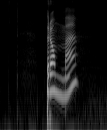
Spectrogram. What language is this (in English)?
Swedish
